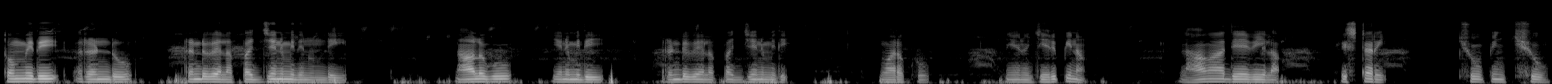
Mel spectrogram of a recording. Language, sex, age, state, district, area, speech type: Telugu, male, 30-45, Andhra Pradesh, Chittoor, rural, read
